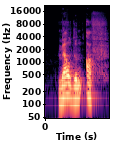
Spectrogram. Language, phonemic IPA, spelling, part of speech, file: Dutch, /ˈmɛldə(n) ˈɑf/, meldden af, verb, Nl-meldden af.ogg
- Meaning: inflection of afmelden: 1. plural past indicative 2. plural past subjunctive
